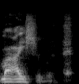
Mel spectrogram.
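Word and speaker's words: מעשר: Means 10th in Hebrew and is pronounced ma'ashera.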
